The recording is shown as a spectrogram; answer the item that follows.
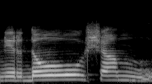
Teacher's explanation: ನಿರ್ದೋಷಂ ದ ಕೆ ದೊಡ್ಡ ಓ ಕೂಡಿದೆ ಸ್ವರ ದೀರ್ಘ ಇದೆ ಅರ್ಕವಳಿ ಇದೆ ಸೋ ನಿ ಆದಮೇಲೆ ರ ಹೇಳಿ ಆಮೇಲೆ ದೋ ಎಳಿಬೇಕು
